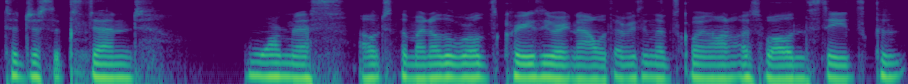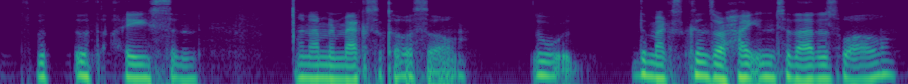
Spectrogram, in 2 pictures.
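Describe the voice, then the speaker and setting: A woman in her forties talks straight into the mic in a loose, rambling podcast monologue. Her tone is earnest and conversational, with a warm, mellow voice. The sound is dry, with no room echo. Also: low voice, little pitch movement, normal speed. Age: 40s. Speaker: podcast host.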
